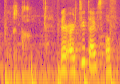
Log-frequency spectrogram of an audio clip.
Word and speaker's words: Noraebang: In Korean, it's Noraebang. Noraebang. Noraebang.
